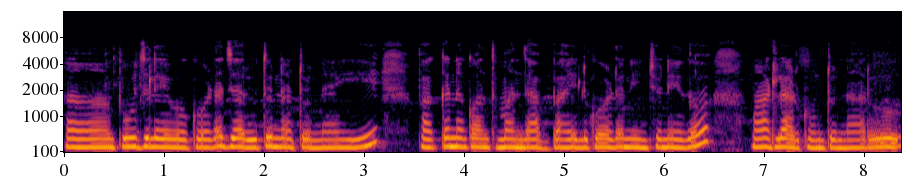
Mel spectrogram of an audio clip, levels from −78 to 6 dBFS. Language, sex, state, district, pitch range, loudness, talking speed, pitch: Telugu, female, Andhra Pradesh, Anantapur, 205-225 Hz, -15 LUFS, 85 wpm, 215 Hz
